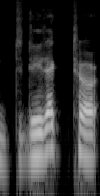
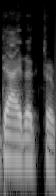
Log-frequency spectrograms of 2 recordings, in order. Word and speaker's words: director: So question number 5 is the director and director. Both of the pronunciations are correct. One of them is American.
